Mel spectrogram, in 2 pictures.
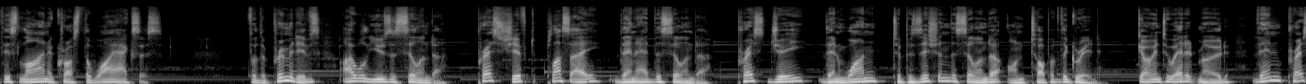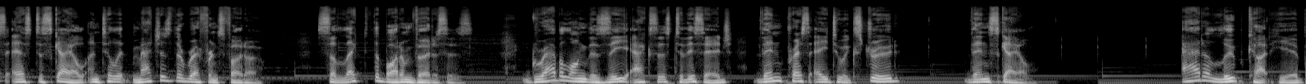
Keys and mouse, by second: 5.5 shift+a, 9.4 g, 11.8 Tab, 13.1 shift+z, 14.1-17.8 shift+drag, 14.1 s, 17.5 s, 21.9 e, 22.5-24.3 drag, 23.0 s, 24.5 ctrl+r.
